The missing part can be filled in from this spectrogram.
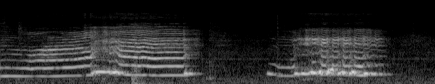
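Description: Two long voiced wailing cries, rising and strained, with a pause between; an ordinary infant cry.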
